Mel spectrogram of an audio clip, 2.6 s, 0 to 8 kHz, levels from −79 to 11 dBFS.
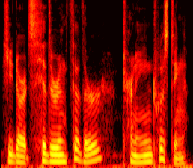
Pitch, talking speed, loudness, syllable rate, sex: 125 Hz, 185 wpm, -16 LUFS, 5.4 syllables/s, male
